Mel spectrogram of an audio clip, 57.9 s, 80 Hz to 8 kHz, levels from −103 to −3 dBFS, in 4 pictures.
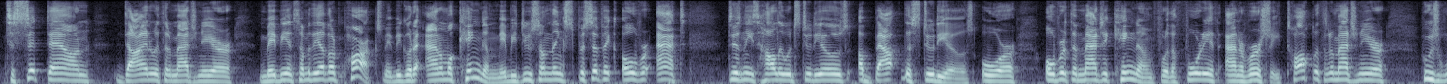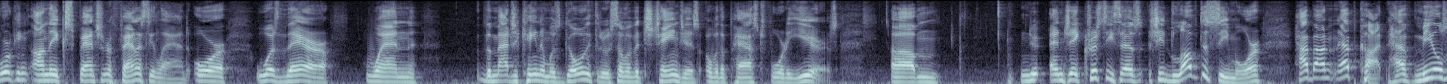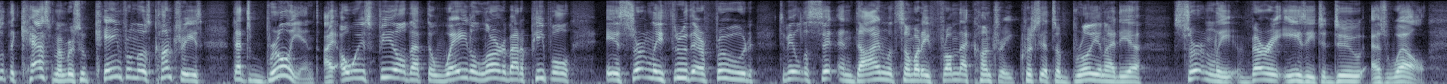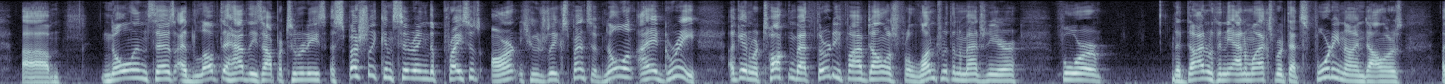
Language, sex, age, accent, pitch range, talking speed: English, male, 40-59, American, 140-195 Hz, 180 wpm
